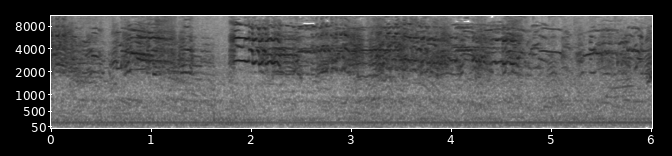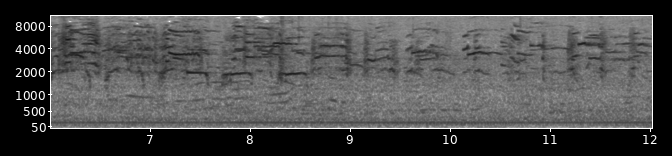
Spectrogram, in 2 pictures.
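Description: A flock of gulls squawking, with many short, overlapping calls that are busiest in the first half, over a steady low hum.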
